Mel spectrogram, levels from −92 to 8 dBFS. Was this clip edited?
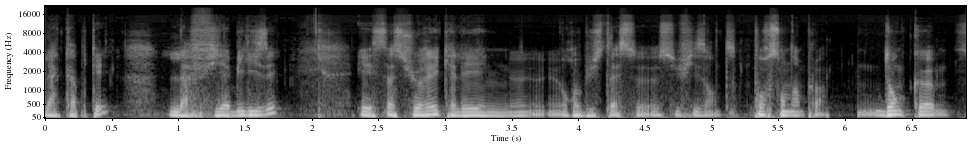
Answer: no; 0 cuts

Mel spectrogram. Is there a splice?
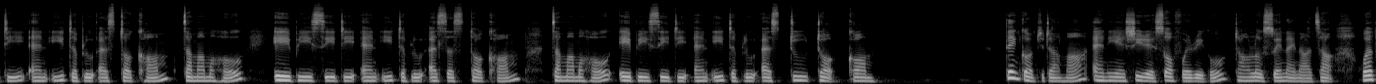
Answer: yes; 1 cut; at 1.8 s

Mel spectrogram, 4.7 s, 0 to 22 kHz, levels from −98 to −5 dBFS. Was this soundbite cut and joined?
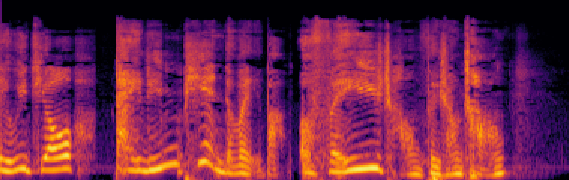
yes; 1 cut; at 2.4 s

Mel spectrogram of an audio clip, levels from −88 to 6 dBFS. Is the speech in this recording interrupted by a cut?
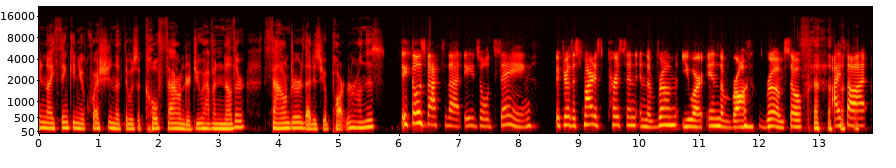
no; 0 cuts

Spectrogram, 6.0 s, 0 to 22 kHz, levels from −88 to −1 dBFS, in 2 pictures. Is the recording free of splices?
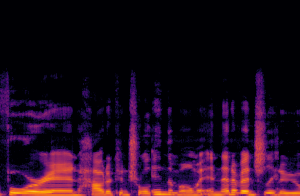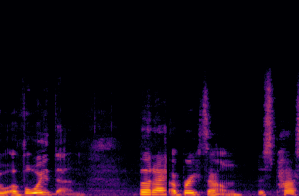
no; 3 cuts; at 1.5 s, 2.8 s, 4.7 s

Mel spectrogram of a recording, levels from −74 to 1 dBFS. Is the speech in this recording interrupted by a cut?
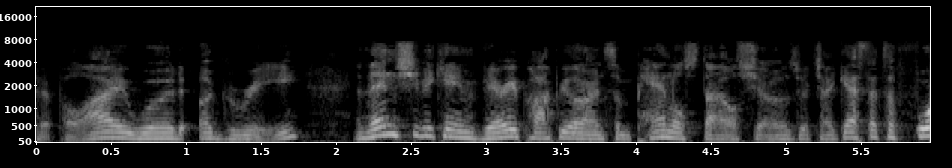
no; 0 cuts

